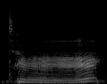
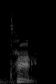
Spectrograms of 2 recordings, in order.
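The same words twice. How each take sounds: First: "Ta" drawn out over two beats; long sustained "Ta"; held half note. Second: "ta" said briefly, on one beat; one quick falling "ta"; short single beat. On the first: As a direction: stretch the vowel of "Ta" long, lifting at the end. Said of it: "Half note". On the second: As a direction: cut "ta" short with no held vowel. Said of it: "we end with a ta". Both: Shown as a demonstration.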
